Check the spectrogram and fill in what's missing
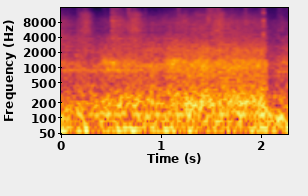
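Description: Steady, loud wind-buffeted engine drone from a Hyosung GV650 motorcycle being ridden on the road, a continuous low rumble with rushing air and no talk.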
